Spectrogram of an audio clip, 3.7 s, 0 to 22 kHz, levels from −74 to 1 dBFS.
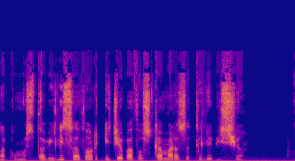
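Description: From 0.99 to 3.27 s there's a call bitrate drop. The encoder gets starved of bits, so speech turns rough and dull, worst for about 1.5 s.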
